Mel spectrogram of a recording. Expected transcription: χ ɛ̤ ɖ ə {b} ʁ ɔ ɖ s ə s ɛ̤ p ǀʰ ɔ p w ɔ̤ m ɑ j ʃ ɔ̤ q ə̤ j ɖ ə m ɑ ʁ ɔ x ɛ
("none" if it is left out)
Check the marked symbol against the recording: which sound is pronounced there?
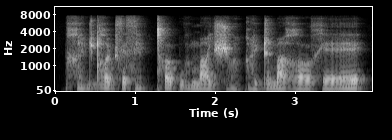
ɖ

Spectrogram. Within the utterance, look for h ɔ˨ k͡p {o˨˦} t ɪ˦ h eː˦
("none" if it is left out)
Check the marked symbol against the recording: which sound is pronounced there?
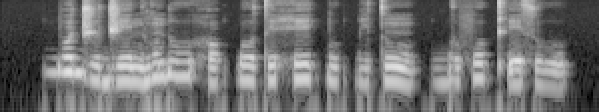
o˦˨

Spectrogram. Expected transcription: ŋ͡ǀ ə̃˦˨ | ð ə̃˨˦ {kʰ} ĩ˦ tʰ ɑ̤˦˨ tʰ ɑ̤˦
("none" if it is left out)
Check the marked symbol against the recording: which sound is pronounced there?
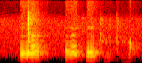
kʰ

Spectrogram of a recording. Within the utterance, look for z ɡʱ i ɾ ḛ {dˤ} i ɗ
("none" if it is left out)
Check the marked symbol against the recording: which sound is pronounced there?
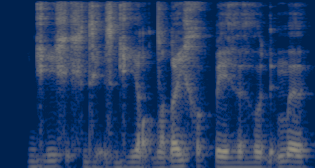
dˤ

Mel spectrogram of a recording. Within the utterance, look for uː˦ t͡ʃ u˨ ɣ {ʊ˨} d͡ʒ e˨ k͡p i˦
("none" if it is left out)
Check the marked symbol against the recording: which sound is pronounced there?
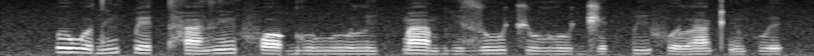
u˨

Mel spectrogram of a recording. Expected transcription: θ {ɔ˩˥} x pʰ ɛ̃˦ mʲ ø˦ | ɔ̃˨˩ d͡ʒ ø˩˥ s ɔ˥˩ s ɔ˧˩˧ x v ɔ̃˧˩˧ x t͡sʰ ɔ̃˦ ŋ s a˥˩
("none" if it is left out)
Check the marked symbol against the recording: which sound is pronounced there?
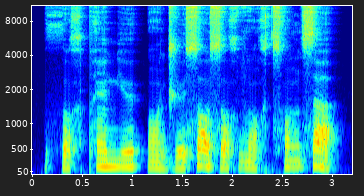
ɔ˨˩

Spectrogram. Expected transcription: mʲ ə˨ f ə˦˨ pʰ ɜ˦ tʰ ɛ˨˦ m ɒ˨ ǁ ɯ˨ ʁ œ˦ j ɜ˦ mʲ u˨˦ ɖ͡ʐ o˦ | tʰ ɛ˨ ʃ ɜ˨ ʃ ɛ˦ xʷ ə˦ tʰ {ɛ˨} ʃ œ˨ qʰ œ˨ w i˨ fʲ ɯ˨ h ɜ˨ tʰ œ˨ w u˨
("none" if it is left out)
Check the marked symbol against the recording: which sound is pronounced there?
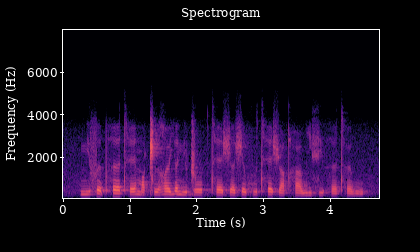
ɛ˦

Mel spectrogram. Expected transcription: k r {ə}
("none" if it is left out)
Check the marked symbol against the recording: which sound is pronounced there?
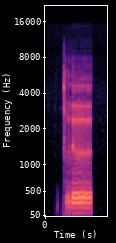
ə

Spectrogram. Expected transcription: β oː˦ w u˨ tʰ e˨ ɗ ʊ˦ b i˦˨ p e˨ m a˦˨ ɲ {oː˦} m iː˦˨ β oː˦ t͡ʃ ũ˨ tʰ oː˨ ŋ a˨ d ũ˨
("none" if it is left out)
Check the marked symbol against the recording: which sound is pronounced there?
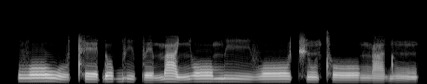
oː˦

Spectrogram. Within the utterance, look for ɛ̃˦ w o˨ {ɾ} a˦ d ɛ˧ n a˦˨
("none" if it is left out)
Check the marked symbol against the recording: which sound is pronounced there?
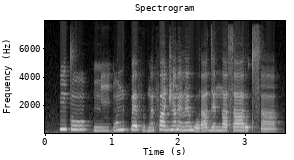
ɾ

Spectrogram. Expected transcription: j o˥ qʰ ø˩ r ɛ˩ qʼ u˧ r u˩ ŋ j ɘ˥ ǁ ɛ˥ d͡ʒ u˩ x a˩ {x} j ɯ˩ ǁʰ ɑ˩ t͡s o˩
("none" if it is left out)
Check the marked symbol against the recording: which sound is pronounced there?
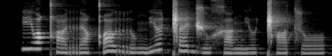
ŋ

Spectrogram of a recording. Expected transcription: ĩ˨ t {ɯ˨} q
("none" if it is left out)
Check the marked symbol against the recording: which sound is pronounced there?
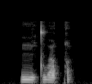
u˨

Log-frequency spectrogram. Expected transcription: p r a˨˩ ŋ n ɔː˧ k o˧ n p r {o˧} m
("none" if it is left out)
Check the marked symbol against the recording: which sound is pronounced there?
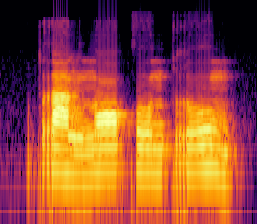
o˥˩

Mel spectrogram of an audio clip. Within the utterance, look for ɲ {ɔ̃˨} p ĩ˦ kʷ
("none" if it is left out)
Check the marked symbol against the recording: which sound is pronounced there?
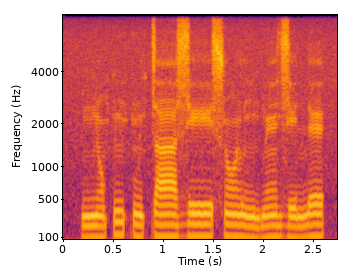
ɔ̃˨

